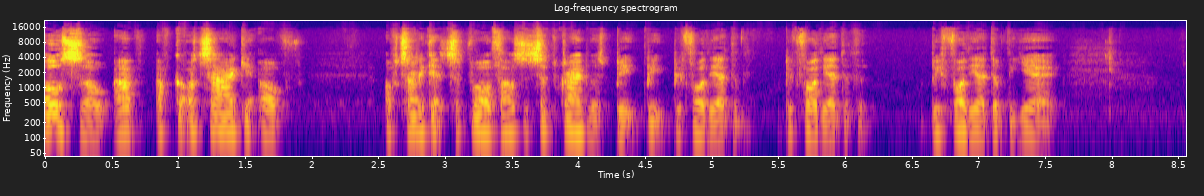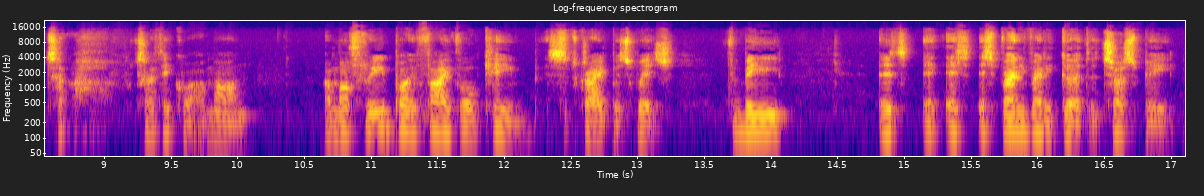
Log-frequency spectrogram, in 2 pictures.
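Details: Adult man whose stutter developed over roughly the last 10-13 years, after IBS, with no stuttering growing up; says he stuttered throughout; stuttering.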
